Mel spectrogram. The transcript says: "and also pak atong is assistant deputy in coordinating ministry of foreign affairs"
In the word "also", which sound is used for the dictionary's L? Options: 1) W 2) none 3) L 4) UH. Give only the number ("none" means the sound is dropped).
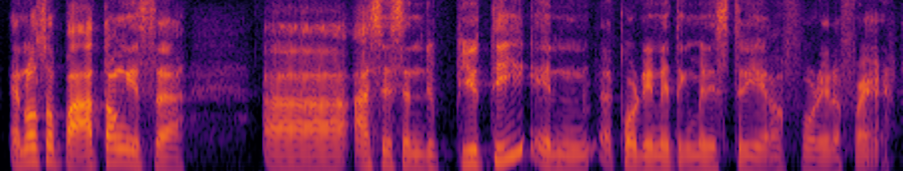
3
